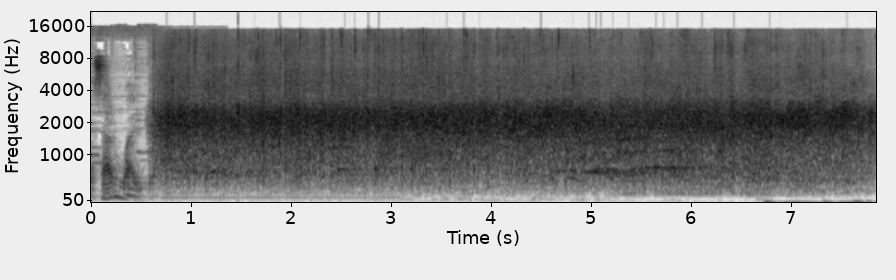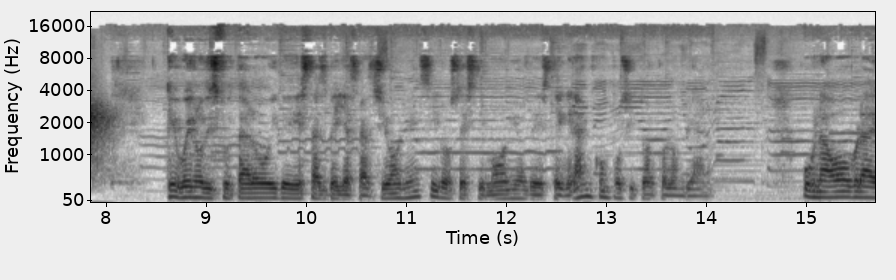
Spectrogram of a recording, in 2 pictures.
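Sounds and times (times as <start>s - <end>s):
speech: 0.0s - 0.8s, 8.6s - 14.2s, 15.0s - 15.6s
large crowd applauding: 0.6s - 8.2s.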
